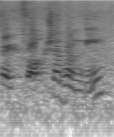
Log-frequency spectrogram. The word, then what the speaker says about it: Baksho Bondi: pronounced Baksha Bundi.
